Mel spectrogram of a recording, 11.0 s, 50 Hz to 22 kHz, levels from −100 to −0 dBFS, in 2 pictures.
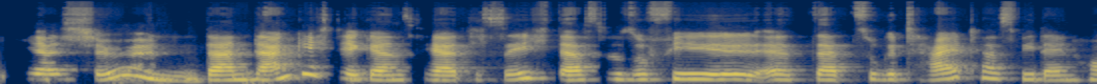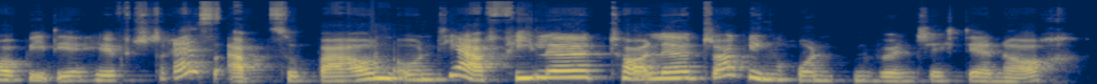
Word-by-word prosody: Ja, 225 -1 +4
schön. 230 - -1
Dann 200 0 +5
danke 300 - +6
ich 410 +1 -7
dir 210 - +3
ganz 200 -1 +2
herzlich, 205 +6 +1
dass 205 0 +3
du 225 0 -8
so 220 +1 -3
viel, 220 -1 +3
äh, 210 0 -1
dazu 205 +1 -1
geteilt 220 +6 +1
hast, 250 -1 -4
wie 220 0 -6
dein 195 0 -5
Hobby 200 -1 -4
dir 180 +1 -7
hilft, 190 0 -9
Stress 280 +9 -5
abzubauen 170 +8 -1
und 215 -4 -8
ja, 200 +1 +3
viele 300 +3 +2
tolle 270 -1 0
Joggingrunden 190 - -6
wünsche 165 0 -10
ich 170 0 -14
dir 165 -2 -6
noch. 150 -2 -8
210 Hz, 175 wpm, -23 LUFS, 190-250 Hz, -, danke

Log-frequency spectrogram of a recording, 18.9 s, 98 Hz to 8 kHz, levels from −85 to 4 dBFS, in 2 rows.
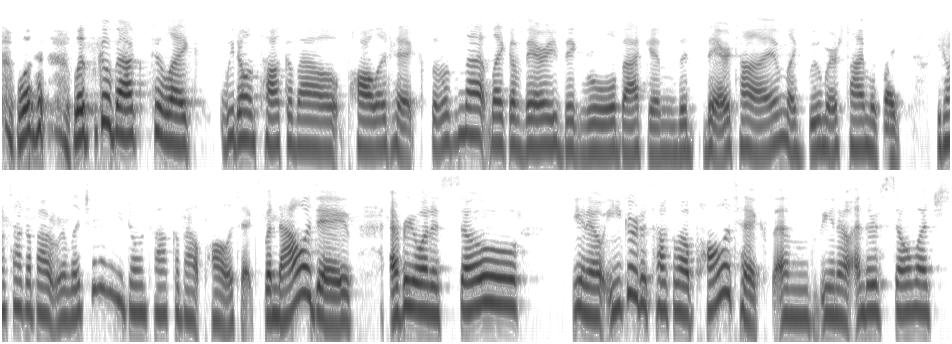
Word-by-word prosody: Let's 250 +5 +6 0.3
let's 235 +2 +7
go 345 +2 +6
back 245 -2 +6 0.2
to, 260 - +4
like, 195 -3 +4 0.3
we 215 +5 -4
don't 220 -1 +1
talk 190 -1 -1
about 180 -3 -3
politics, 180 -3 -1
so 180 - -4
wasn't 205 +5 -4
that, 245 -4 +1
like, 195 -1 0
a 190 - +2
very 185 +2 0
big 170 -2 -6
rule 165 +1 -1
back 160 -1 -4
in 155 0 -6
the 160 0 -4
their 170 -1 0
time? 180 +3 -3
Like, 160 -6 -5
boomers 170 0 -3
time 180 -1 -2
was, 165 - -4
like, 140 -2 0 0.4
"You 185 - -5
don't 210 +2 -1
talk 240 0 -4
about 215 -2 -2
religion, 200 - -4
and 360 -6 -5
you 260 - -3
don't 215 -1 -3
talk 210 0 -6
about 190 -2 -6
politics," 170 -2 -5
but 195 0 +3
nowadays, 190 - +4 0.4
everyone 225 +2 +5
is 205 - -1 0.2
so, 255 +1 +5 0.5
you 235 0 0
know, 200 -2 +2
eager 245 - +1
to 260 - +1
talk 235 -3 -3
about 205 -2 +1
politics 225 - 0
and, 190 -1 -3
you 200 0 -2
know, 190 -2 -1
and 210 - -2
there's 220 0 -1
so 220 0 0
much 220 -1 -1
195 Hz, 185 wpm, -26 LUFS, 175-230 Hz, 0.5 s, let's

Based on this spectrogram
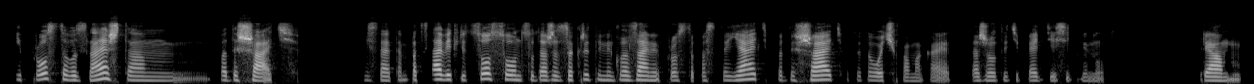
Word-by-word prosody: и 220 - -13
просто, 235 +2 -4
вот, 200 -2 -5
знаешь, 235 +7 +6
там 195 +7 -10
подышать. 200 0 +5 0.6
Не 195 - -17
знаю, 190 -1 -6
там 200 +1 -16
подставить 225 +2 0
лицо 245 +5 -1
солнцу, 215 -4 -4
даже 200 0 0
с 190 - -7
закрытыми 205 0 -7
глазами 200 0 -1
просто 190 0 -10
постоять, 210 +6 -2
подышать. 205 +2 +4
Вот - - -32
это 190 0 -15
очень 180 0 -2
помогает. 160 -1 -12 0.2
Даже 180 +1 -1
вот 185 - -12
эти 185 0 -10
5-10 185 +2 -8
минут. - - -18 0.9
Прям 180 -1 -1
200 Hz, 140 wpm, -24 LUFS, 190-220 Hz, 0.9 s, знаешь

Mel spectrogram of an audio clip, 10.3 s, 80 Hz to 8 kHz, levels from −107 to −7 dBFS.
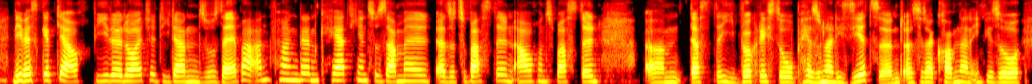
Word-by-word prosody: Ne, 215 - +3
es 215 - 0
gibt 225 -1 -1
ja 180 - +6
auch 190 - -7
viele 205 0 -1
Leute, 200 +2 +1
die 185 -2 -16
dann 185 -1 +1
so 170 +1 -9
selber 180 +6 +3
anfangen, 235 +1 -3
dann 230 -1 -1
Kärtchen 225 0 +1
zu 200 - -7
sammeln 200 +1 +1
also, 185 -1 0
zu 175 +1 -6
basteln 185 +2 +1
auch 185 +2 +2
und 190 - -7
zu 185 - -10
basteln, 185 +1 0 0.5
ähm, 165 0 -1
dass 170 0 +3
die 175 -4 -8
wirklich 185 +1 +2
so 170 -1 -2
personalisiert 180 - +1
sind. 135 +4 -1
Also, 165 +1 -2
da 170 - +3
kommen 165 +1 +2
dann 175 -2 0
irgendwie 170 +2 -9
so 165 0 +2
185 Hz, 210 wpm, -24 LUFS, 170-205 Hz, 0.5 s, ja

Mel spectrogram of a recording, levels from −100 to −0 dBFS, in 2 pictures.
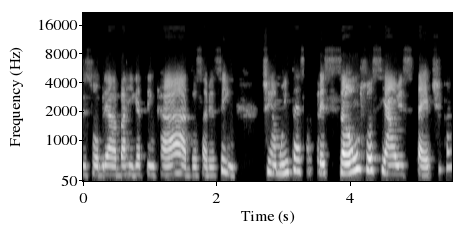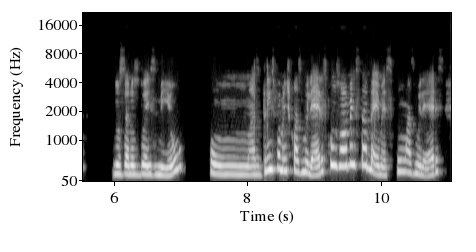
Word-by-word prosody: e 200 - -6
sobre 200 +1 -5
a 200 -1 +1
barriga 200 +1 -4
trincada, 195 -1 -1
sabe 185 -1 -7
assim? 270 - -5 0.4
Tinha 245 -6 -3
muita 235 +6 -2
essa 270 0 -5
pressão 230 +4 +4
social 285 -9 +1
e - - -4
estética 210 - -5 0.5
nos 210 -1 0
anos 200 -2 +2
2000, 200 - +1 0.4
com 200 -4 +1
a 195 - -1
principalmente 300 0 +4
com 280 - 0
as 255 - -1
mulheres, 235 +1 +1
com 420 - +4
os 400 - +2
homens 400 +2 +3
também, 335 - +2
mas 185 -1 -6
com 265 -1 -4
as 235 - -4
mulheres. 195 +4 -2
210 Hz, 170 wpm, -19 LUFS, 195-275 Hz, 0.5 s, pressão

